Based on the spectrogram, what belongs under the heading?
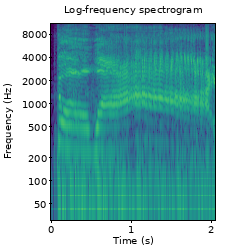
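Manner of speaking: high, long drawn-out wail; anguished scream. Real, not acted. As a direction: wail it out in frustration. Gamer screaming at the game.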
